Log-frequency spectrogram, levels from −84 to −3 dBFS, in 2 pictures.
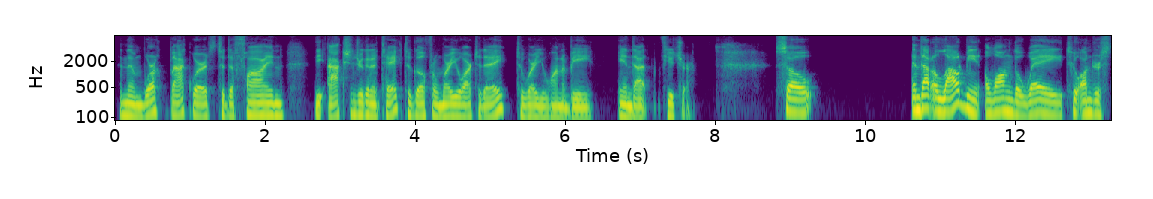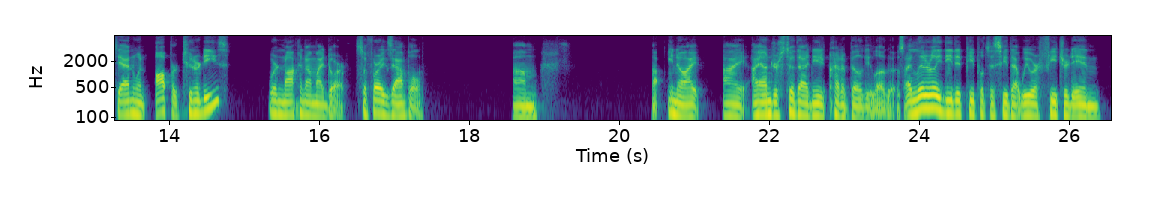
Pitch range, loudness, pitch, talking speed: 100-120 Hz, -14 LUFS, 110 Hz, 160 wpm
